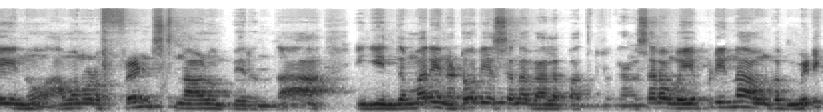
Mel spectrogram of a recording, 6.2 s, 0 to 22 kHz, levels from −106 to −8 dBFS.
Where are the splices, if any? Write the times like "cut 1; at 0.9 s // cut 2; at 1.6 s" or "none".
none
